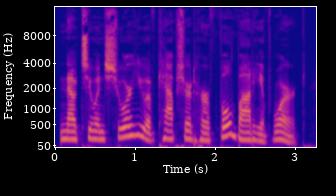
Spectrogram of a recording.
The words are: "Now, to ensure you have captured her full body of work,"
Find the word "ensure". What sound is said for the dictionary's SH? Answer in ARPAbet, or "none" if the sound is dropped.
SH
